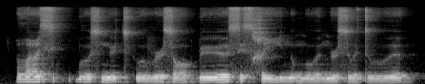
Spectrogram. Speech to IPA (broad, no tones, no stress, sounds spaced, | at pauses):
ðˤ i s | ɓ ʊː s ŋ ø t͡sʼ ʊ β ə˞ s ɔː k͡p øː ə̯ s ɘ s χ iː n o ŋ oː ə̯ ŋ ə˞ s ʊ ə̯ t ʊː ə̯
